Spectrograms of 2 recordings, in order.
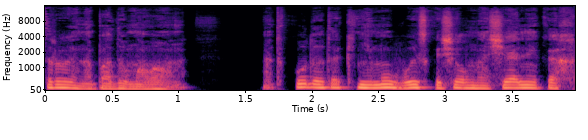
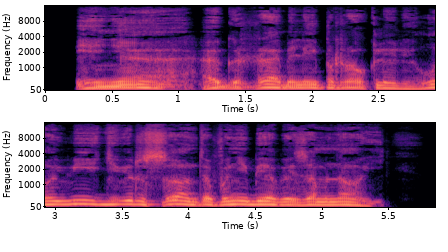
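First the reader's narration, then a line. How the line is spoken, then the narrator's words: Angry growl. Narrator (Russian): зарычал Тарглаус на него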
